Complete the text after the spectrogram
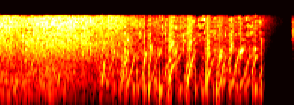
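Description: A broad rush of splashing water gives way to a dense run of bubbling, gurgling plops, like something plunging under and sinking, before it cuts off abruptly into silence.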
